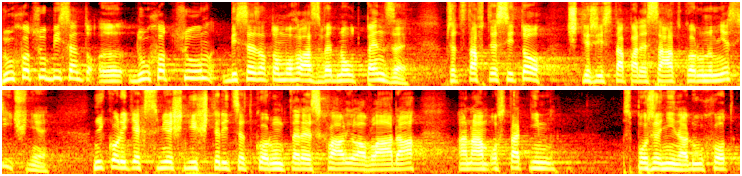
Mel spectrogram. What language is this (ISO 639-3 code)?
ces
